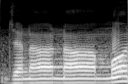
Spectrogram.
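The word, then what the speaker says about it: जनानाम्: भव जले पथता जनाम जना नाम में म हलंत है तो म का पूरा उच्चारण नहीं आना चाहिए जनाना म नहीं आना चाहिए जना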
